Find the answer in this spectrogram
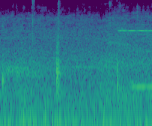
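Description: Low, steady outdoor background noise with a few faint ticks spread through it.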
